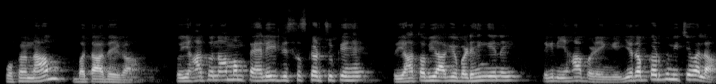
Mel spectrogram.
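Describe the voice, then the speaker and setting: A man's voice: sits high, lo-fi sound. A man teaching spoken English in a classroom with an Indian English accent, mixing Hindi and English and repeatedly quizzing his students. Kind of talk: classroom lecture.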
